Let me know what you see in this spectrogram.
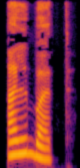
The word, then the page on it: ಅಲ್ಬತ್: Kannada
